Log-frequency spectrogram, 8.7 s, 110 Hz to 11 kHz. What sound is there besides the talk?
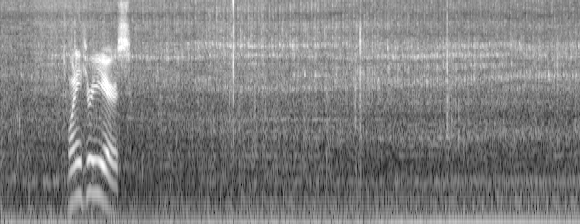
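1978 Plymouth Trail Duster engine starting and idling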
